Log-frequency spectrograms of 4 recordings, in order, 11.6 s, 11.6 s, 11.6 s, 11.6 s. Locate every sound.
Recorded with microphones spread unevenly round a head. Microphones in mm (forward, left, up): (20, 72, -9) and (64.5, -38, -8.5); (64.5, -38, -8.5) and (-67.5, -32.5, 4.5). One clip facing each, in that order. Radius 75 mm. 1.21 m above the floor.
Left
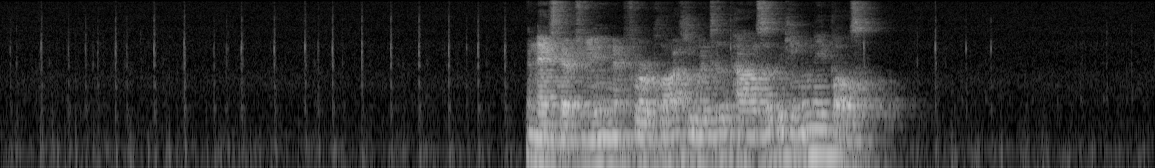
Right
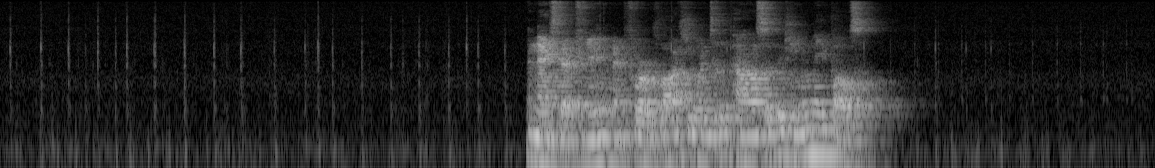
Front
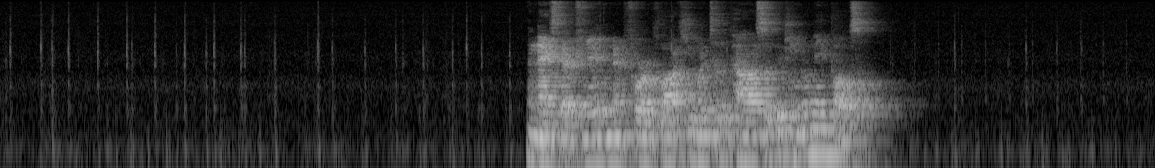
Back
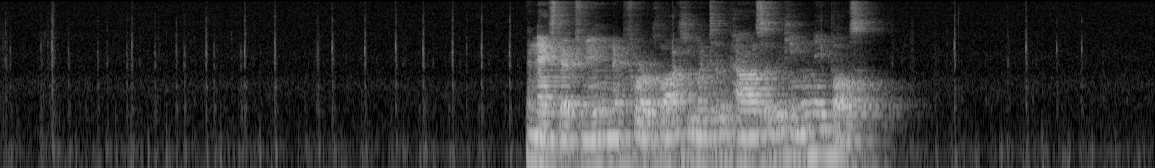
5.3 s a man speaking: 165° left, 1.0 m; by 8.7 s 150° right, 3 m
